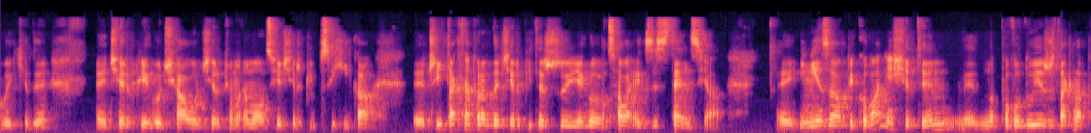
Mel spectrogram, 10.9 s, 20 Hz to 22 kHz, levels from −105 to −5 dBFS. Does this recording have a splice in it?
no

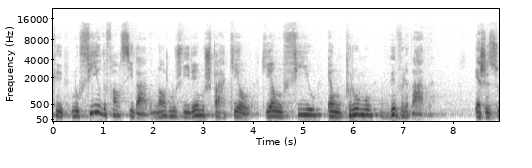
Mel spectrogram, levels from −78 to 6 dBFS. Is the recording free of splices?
no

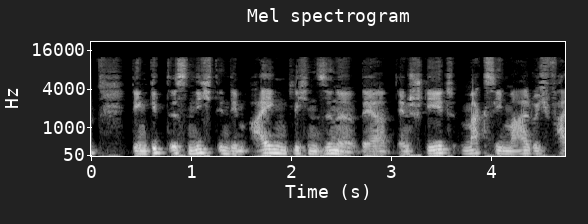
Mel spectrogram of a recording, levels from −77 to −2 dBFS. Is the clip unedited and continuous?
yes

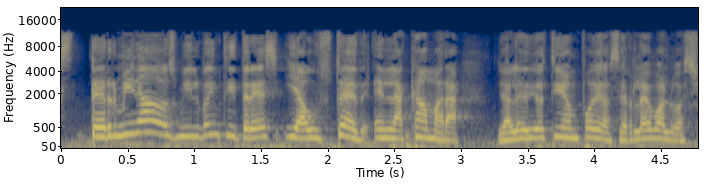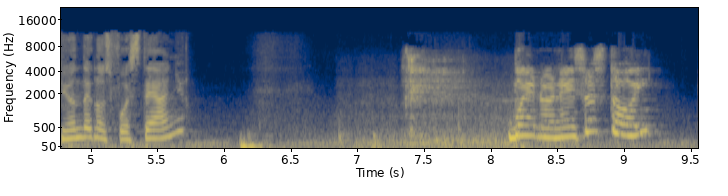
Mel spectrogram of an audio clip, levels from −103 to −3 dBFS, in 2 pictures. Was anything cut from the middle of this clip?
yes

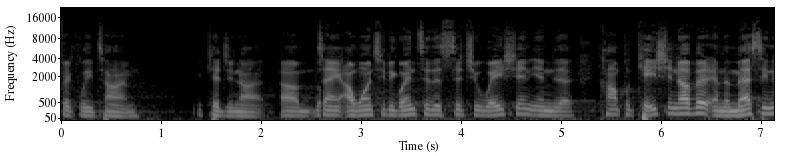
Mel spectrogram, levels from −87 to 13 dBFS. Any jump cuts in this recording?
yes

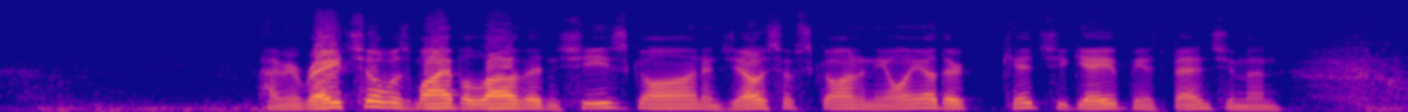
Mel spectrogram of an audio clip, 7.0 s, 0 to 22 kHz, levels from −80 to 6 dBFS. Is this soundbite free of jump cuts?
yes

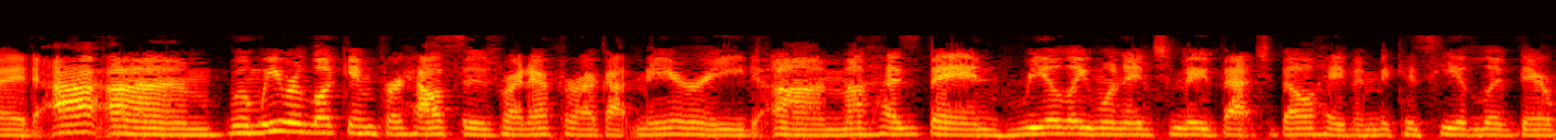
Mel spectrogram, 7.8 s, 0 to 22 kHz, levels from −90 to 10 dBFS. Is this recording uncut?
yes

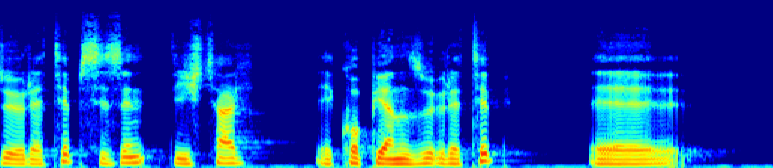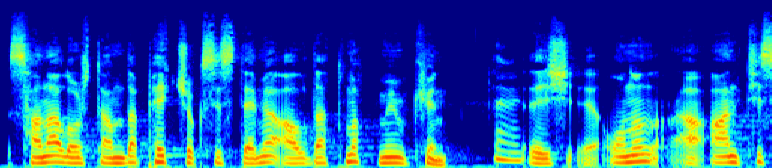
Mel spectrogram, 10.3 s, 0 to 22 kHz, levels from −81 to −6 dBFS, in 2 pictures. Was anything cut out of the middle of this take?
no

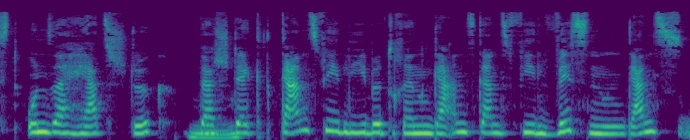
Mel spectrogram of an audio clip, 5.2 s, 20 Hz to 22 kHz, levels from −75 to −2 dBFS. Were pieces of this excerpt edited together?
no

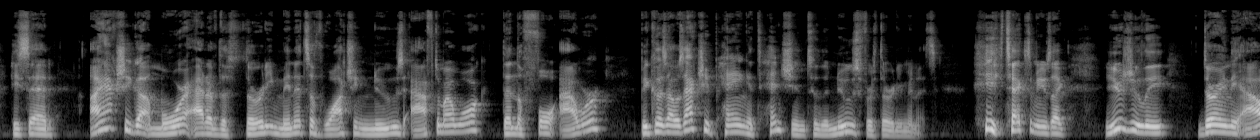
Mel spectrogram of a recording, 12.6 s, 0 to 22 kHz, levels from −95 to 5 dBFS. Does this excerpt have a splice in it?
no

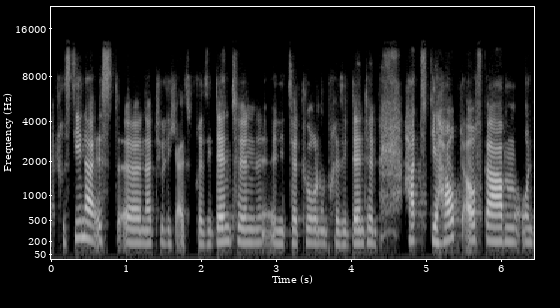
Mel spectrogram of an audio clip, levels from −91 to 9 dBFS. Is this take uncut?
yes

